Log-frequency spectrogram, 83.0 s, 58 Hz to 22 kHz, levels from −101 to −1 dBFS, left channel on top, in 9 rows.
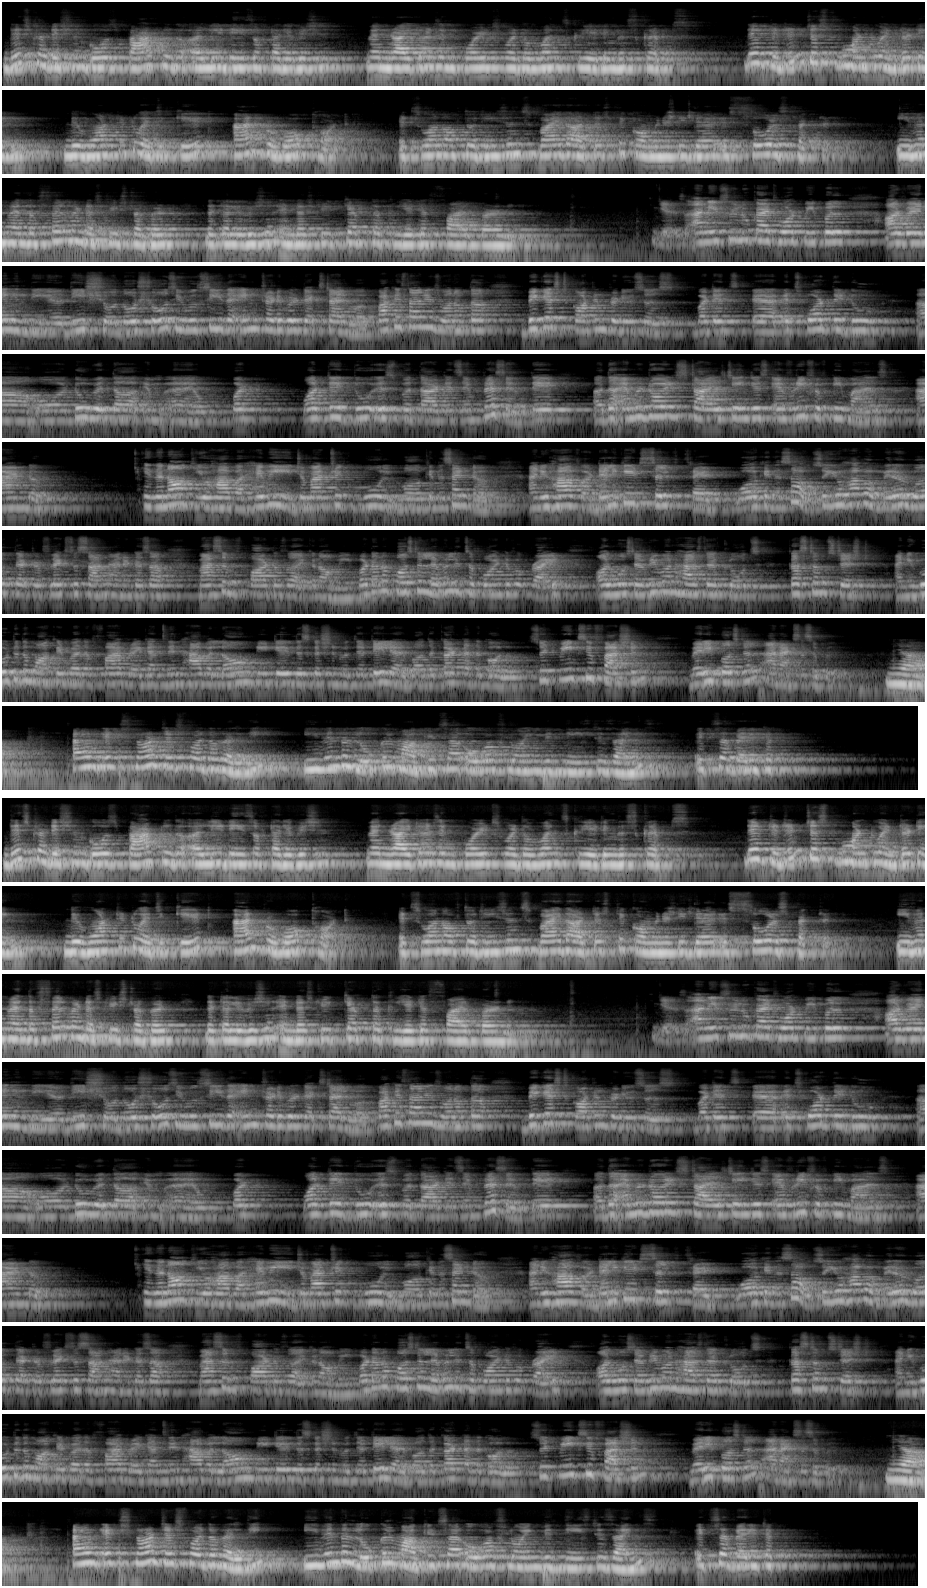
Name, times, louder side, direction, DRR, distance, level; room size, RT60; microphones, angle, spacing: voice 1, 0.0-3.3 3.6-6.6 7.4-9.4 9.8-11.2 11.5-12.6 13.2-17.5 18.2-20.2 20.5-23.7 73.4-74.0 74.5-76.5 76.8-80.3 80.8-81.5, right 1 dB, 80° right, 5 dB, 1.1 m, -29 dB
voice 2, 25.0-36.4 36.8-39.4 39.9-42.5 42.8-45.7 46.0-46.6 47.6-51.1 51.4-61.0 61.3-62.9 63.2-64.0 64.3-71.1 71.5-73.0, left 1 dB, 15° left, 2 dB, 1.2 m, -36 dB
19.0 x 14.5 x 3.2 m, 1.3 s
head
